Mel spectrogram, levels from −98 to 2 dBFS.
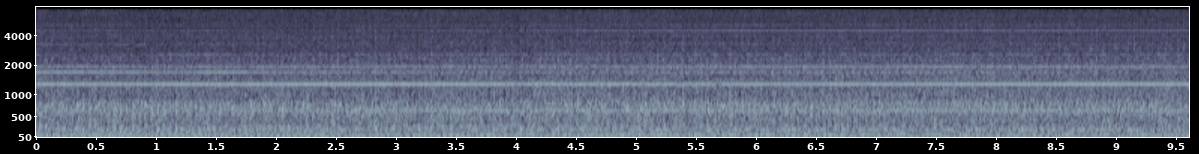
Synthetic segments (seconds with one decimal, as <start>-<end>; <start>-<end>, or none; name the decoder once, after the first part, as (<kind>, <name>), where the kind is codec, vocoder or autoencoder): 4.0-5.7 (vocoder, BigVGAN v2)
